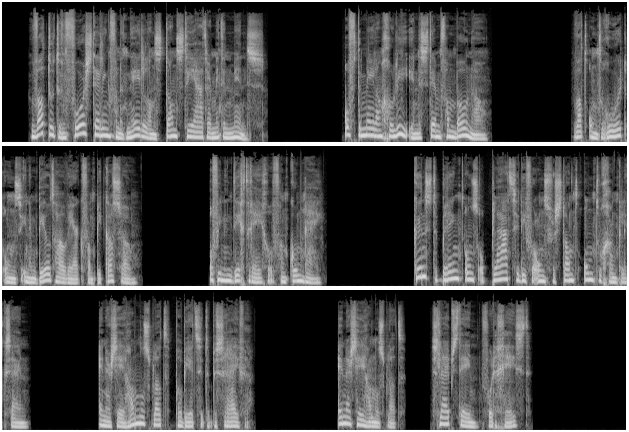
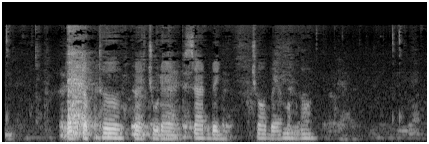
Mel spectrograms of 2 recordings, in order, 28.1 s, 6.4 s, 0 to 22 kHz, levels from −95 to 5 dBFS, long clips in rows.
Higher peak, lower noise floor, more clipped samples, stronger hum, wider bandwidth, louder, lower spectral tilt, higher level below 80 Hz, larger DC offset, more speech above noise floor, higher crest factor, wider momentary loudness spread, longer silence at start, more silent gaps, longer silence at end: about the same, 0 dBFS vs 0 dBFS; first, under -90 dBFS vs -54 dBFS; neither; neither; first, 18.5 kHz vs 11.5 kHz; first, -15 LUFS vs -20 LUFS; second, -4 dB/octave vs -5.5 dB/octave; first, -46 dBFS vs -54 dBFS; neither; first, over 75 dB vs 34 dB; second, 16 dB vs 22 dB; second, 7 LU vs 22 LU; first, 0.45 s vs 0.05 s; neither; first, 1.45 s vs 0.2 s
